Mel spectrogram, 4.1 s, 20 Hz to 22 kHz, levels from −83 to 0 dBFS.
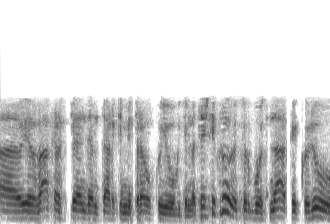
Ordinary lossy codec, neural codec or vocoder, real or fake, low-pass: AAC, 16 kbps; none; real; 7.2 kHz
